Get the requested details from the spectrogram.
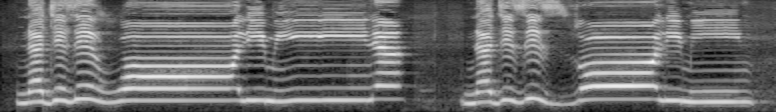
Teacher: زا کو سختی اور سیٹی کے ساتھ اور ظا کو موٹا کر کے پڑھیں گے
